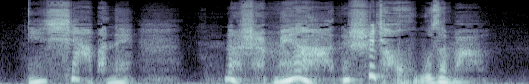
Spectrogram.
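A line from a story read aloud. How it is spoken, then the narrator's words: Embarrassed soft question. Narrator (Chinese): 佳音觉得丢人，他低头轻声地问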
